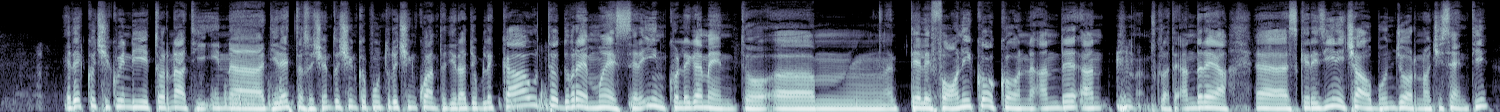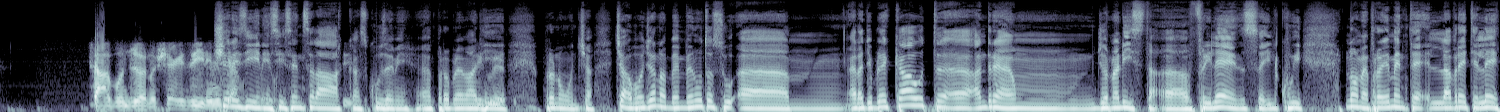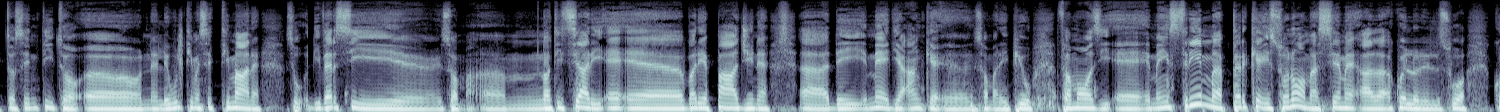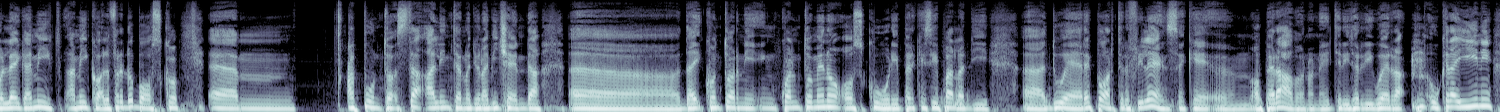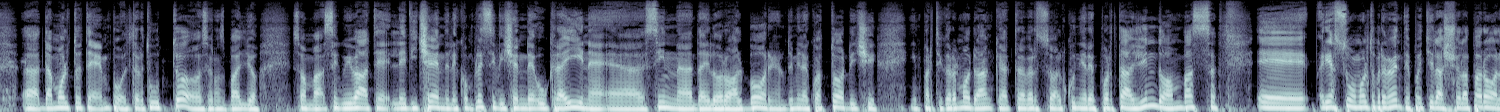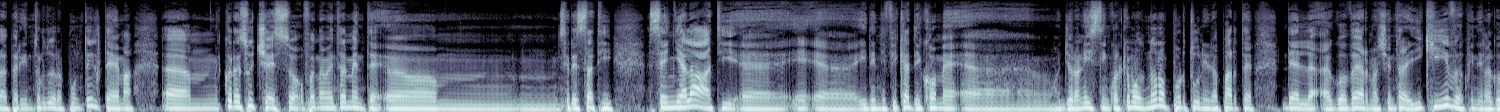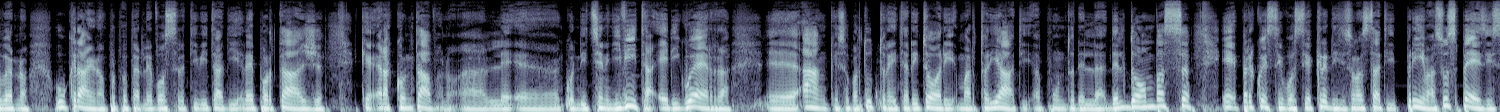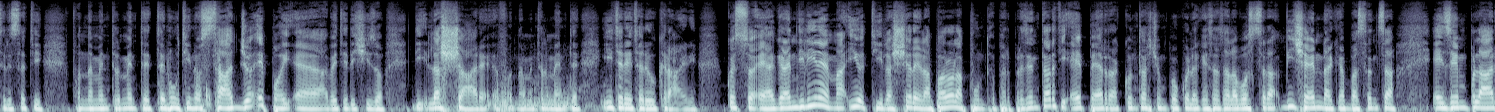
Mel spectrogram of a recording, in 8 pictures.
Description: freelance intervistato ai nostri microfoni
